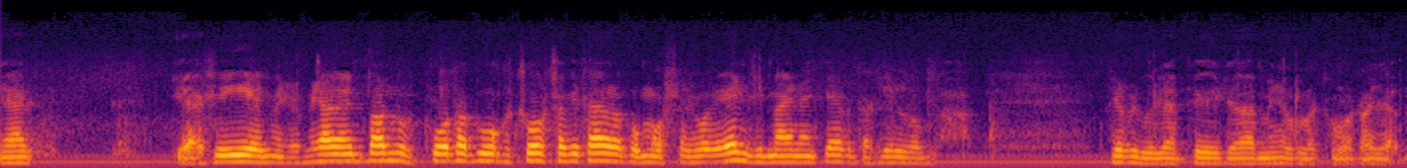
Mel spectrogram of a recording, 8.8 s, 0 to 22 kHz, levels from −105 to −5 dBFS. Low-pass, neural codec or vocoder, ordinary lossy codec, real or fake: 19.8 kHz; none; MP3, 64 kbps; real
